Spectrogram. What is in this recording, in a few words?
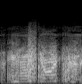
radio voice, Distorted Radio Voice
